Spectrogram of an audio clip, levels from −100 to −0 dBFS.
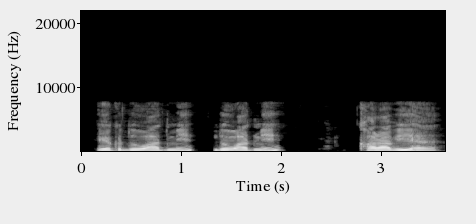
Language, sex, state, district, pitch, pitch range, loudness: Hindi, male, Bihar, Sitamarhi, 165 Hz, 155-175 Hz, -18 LUFS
